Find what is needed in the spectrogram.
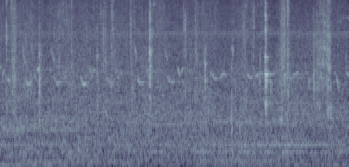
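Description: Outdoor background: a steady low hum with faint short chirps recurring, and a few light footsteps on pavement; a sharper click a little after three seconds in.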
